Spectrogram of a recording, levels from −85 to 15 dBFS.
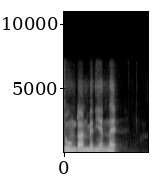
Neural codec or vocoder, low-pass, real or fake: codec, 16 kHz, 0.7 kbps, FocalCodec; 7.2 kHz; fake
